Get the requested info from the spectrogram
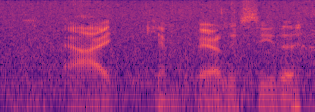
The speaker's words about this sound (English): I can barely see anything. All right, so it's pouring rain.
